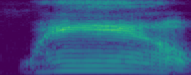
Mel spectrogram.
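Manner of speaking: slow, stretched, lingering wow. Listing impressions they can do, says wow as an Owen Wilson impression. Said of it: "I can do an Owen Wilson".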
